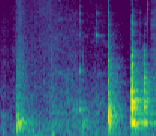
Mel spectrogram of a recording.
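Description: A few faint clicks and light knocks from tools being handled, with one sharper click about one and a half seconds in.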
